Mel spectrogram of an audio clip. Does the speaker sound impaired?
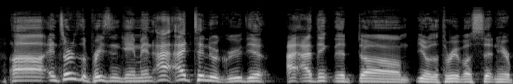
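No.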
